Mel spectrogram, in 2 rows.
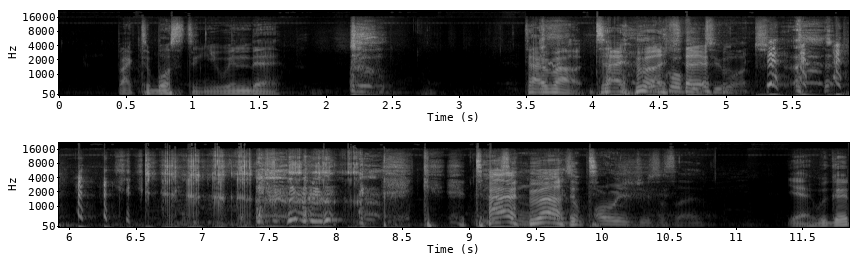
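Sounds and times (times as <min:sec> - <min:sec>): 
speech: 0:00.4 - 0:01.8, 0:03.5 - 0:05.6, 0:07.6 - 0:08.4, 0:09.2 - 0:11.8
person coughing and throat-clearing: 0:02.2 - 0:02.5, 0:06.6 - 0:09.3
laughter: 0:03.6 - 0:10.3.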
